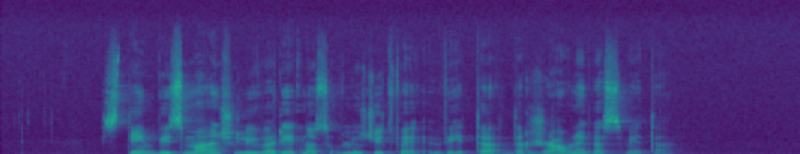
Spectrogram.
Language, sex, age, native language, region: Slovenian, male, 30-49, Slovenian, Central Slovenia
